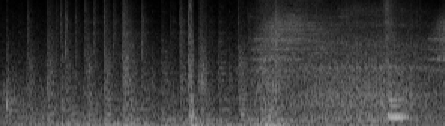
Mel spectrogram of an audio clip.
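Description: A heavy recovery truck rolls forward with its air brakes charged, a steady low engine rumble carrying an air-brake hiss and brief whooshes near the middle and end.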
